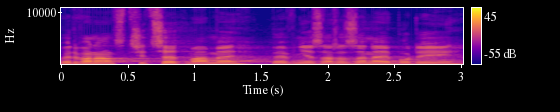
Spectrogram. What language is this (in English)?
Czech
